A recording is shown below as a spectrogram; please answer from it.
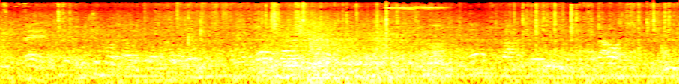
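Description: Pigeons and doves coo in a bird market shop, their soft calls layered over a busy, noisy background with people talking nearby.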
